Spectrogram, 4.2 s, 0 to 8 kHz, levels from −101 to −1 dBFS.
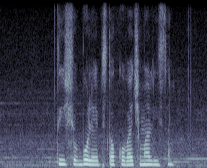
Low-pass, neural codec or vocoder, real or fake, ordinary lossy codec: none; none; real; none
